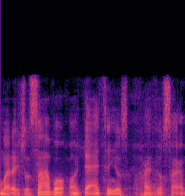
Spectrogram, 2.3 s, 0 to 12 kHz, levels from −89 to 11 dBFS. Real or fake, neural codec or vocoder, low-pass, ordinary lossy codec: fake; codec, 16 kHz, 1 kbps, FunCodec, trained on Chinese and English, 50 frames a second; 7.2 kHz; AAC, 64 kbps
